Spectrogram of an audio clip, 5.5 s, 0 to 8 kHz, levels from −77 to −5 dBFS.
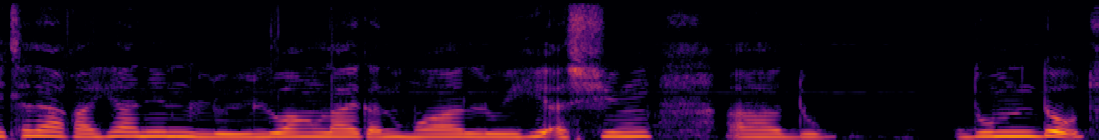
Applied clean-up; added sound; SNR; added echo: none; none; none; none.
